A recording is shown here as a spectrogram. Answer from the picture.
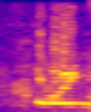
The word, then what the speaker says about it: Coyne: My last name is Coyne, like Toss a Coin.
